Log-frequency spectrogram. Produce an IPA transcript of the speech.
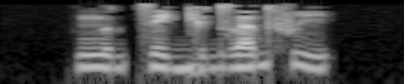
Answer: n o d t͡s e ɟ ʉ d l ɐ d f i

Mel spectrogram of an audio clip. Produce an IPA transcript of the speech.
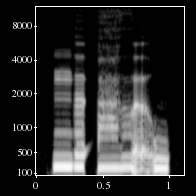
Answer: ŋ ɘ ʔ a̤ ð ə̰ w

